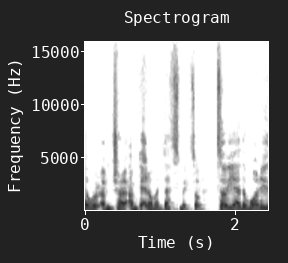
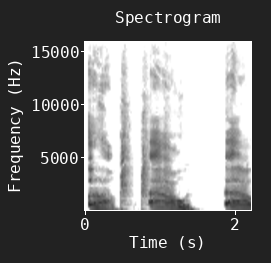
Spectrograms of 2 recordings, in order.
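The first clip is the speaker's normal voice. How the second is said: rising little moans of pain; mock pained moans; 4 semitones higher, much slower than usual. Lewis coming home injured, mock whimpering. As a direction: whimper like you've hurt yourself.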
